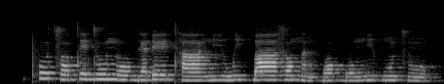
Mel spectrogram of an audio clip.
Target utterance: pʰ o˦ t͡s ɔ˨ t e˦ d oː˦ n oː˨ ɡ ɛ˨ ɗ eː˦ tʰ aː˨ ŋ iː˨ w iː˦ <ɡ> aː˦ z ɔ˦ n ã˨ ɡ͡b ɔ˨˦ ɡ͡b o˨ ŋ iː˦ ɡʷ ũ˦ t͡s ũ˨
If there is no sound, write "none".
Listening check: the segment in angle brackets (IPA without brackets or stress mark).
ɡ͡b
